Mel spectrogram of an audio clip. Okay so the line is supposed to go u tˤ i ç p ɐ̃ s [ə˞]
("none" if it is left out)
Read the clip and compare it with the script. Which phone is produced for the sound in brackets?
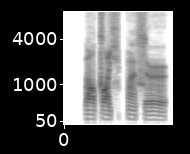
ə˞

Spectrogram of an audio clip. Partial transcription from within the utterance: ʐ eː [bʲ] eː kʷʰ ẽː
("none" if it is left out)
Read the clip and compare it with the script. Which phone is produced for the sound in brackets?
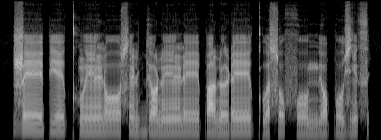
pʲ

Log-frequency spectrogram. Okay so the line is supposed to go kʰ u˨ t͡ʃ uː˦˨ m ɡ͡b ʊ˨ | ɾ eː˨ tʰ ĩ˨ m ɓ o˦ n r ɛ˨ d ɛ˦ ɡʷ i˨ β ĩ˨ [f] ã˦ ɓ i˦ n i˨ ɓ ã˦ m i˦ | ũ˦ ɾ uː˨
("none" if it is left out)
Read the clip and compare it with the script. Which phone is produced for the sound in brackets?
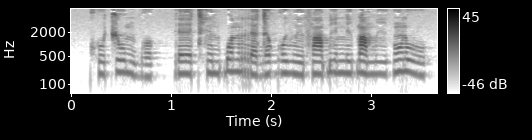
f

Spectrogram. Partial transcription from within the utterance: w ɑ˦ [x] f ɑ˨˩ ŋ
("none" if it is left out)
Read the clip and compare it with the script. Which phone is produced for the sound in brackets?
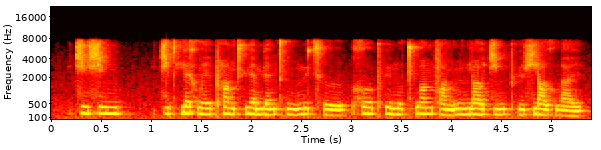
ŋ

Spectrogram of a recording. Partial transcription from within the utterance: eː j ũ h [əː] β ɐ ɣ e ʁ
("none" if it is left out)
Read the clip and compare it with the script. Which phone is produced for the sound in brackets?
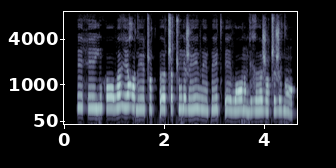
ɔː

